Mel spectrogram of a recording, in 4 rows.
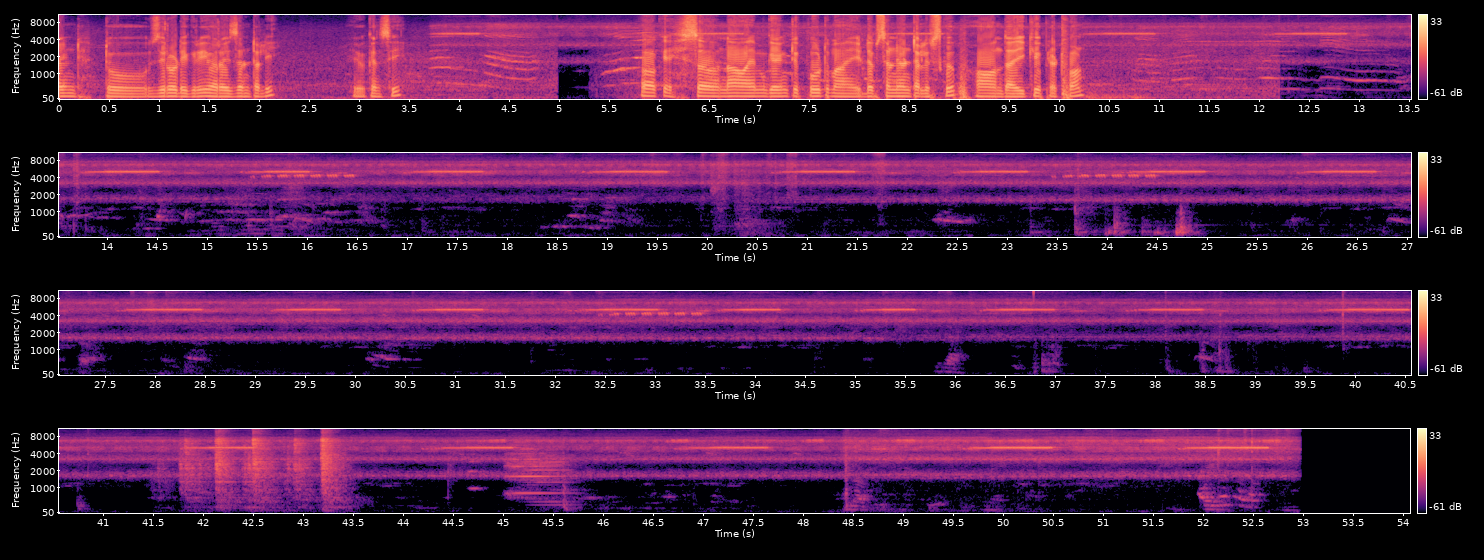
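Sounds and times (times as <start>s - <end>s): crickets chirping: 0.0s - 53.0s
insect drone: 0.0s - 53.0s.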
